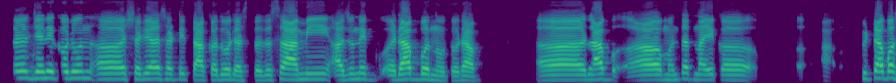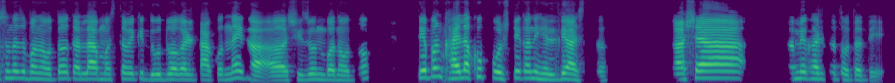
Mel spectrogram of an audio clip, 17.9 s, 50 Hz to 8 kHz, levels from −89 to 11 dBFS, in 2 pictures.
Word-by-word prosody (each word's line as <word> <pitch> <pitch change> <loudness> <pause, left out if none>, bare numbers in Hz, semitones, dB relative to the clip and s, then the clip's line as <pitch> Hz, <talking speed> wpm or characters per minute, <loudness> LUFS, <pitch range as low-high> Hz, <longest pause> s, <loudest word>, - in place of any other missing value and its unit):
तर 245 0 +2
जेणेकरून 235 0 0
अ, 200 0 +1
शरीरासाठी 200 -1 -1
ताकदवर 180 +1 +1
असतं, 160 +1 -6
जसं 175 +3 -3
आम्ही 200 +1 +3 0.2
अजून 195 +3 -7
एक 185 - -24 0.3
राब 195 +1 +7
बनवतो 160 -5 -2
राब. 155 -2 +2 0.6
अ, - - -6 0.5
राब 195 +1 +4
अ, 180 +3 +2
म्हणतात 185 +4 -3
ना 185 0 0
एक 180 - -9
अ, - - -2 0.7
अ, - - -16 0.2
आ 470 - -12 0.3
पिठापासूनच 235 +2 +2
बनवतो 215 0 -3
त्याला 205 -2 +2
मस्तपैकी 200 +1 -7
दूध 190 +1 -5
वगैरे 190 -1 0
टाकून 185 +1 -2
नाही 240 +2 0
का - - +4 0.2
अ, - - +1
शिजवून 185 +2 -7
बनवतो. 175 +3 -5 0.5
ते - - +5
पण 300 -6 -1
खायला 230 +2 +5
खूप 285 0 -6
पौष्टिक 235 +2 -1
आणि 235 -1 -1
हेल्दी 195 0 -2
असतं. 170 -4 -1
तर 195 +4 -10
अशा 240 +5 +5 0.8
कमी 225 +2 -2
खर्चात 210 0 -5
होतं 180 -1 -5
ते. 150 - -14
200 Hz, 160 wpm, -23 LUFS, 185-225 Hz, 0.8 s, राब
